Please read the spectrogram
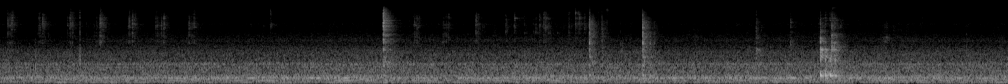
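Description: A few small, sharp clicks and taps of a screwdriver and small parts being handled on a miniature 9-volt DC motor, spaced out over several seconds, over a steady low hum.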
